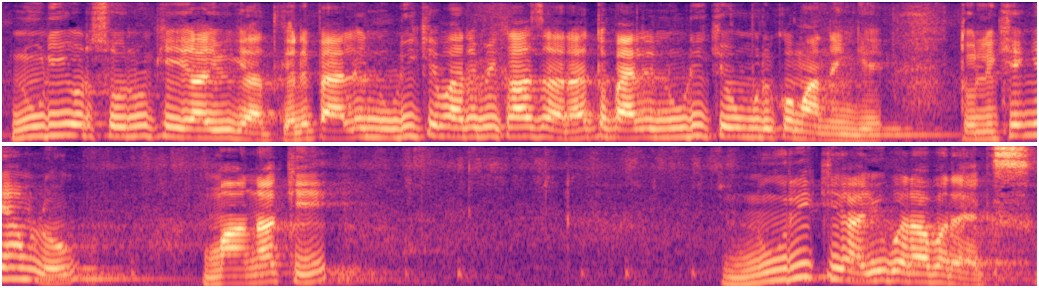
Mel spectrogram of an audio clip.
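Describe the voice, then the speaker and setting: Man teaching math, slow and questioning. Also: sits high, lively intonation, a little mellow. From India. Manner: explains slowly, asks and answers his own questions. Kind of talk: step-by-step math lesson.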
